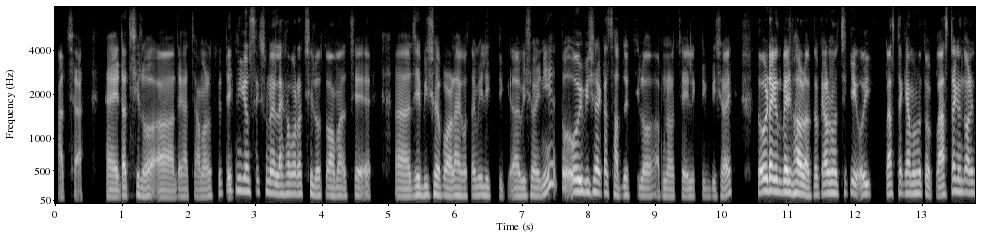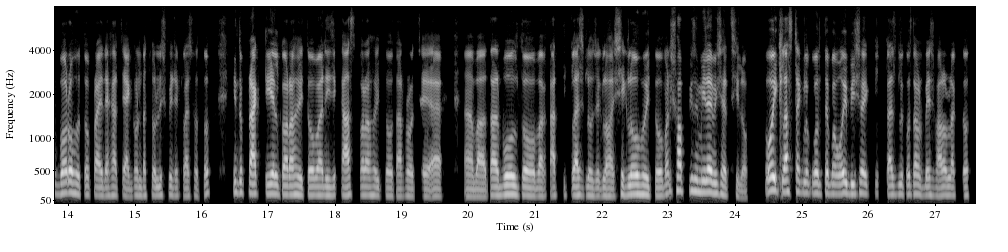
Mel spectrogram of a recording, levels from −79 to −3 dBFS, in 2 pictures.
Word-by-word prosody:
আচ্ছা। - - -7 0.4
হ্যাঁ, 110 0 +3
এটা 120 - +2
ছিল 140 -4 -2 0.2
আ - - +2 0.2
দেখা 110 +1 -3
যাচ্ছে 105 - -16
আমার 110 +1 -3
হচ্ছে 120 - -13
technical 195 -2 +1
section 175 0 -7
এ - - +5
লেখাপড়া 150 +1 0
ছিল। 150 - -3
তো - - -7
আমার 125 +1 -2
হচ্ছে - - -8 0.6
আ - - -3 0.2
যে 135 - +2
বিষয়ে 135 0 0
পড়ালেখা 125 0 +1
করতাম 125 +1 -5
electric 120 -3 -8 0.2
আ - - 0
বিষয় 120 +1 -2
নিয়ে। 160 - +1
তো 470 - 0 0.2
ওই 180 - +8
বিষয়ে 175 0 +3
একটা 160 0 -3
subject 130 -1 -3
ছিল 125 0 -5 0.2
আপনার 115 -2 -4 0.3
electric 115 0 -9
বিষয়। 115 +4 -2 0.4
তো - - -28
ওইটা 195 +1 +10
কিন্তু 180 -2 +4
বেশ 170 - +8
ভালো 155 -2 +9
লাগতো। 120 +3 -1
কারণ 155 +1 +5
হচ্ছে 160 +1 -5
কি 170 - +2
ওই 145 - +3 0.3
ক্লাসটা 150 +2 0
কেমন 155 0 +3
হতো? 155 - -3
ক্লাসটা 135 +8 +3
কিন্তু 175 -1 0
অনেক 165 -1 0
বড় 160 +1 +4
হতো। 140 -2 -4
প্রায় 125 -1 0
দেখা 125 +2 -3
যাচ্ছে 125 - -7
১ - - -12
ঘন্টা 125 -1 -5
৪০ 130 +1 -5
মিনিটের 120 -2 -7
ক্লাস 115 0 -6
হতো। - - -8 0.4
কিন্তু 170 0 -4
practical 150 -1 +5
করা 135 0 +3
হইতো 130 -2 -1
বা 130 - +3
নিজে 125 +1 -2
কাজ 125 +2 +3
করা 130 0 -1
হইতো। 120 -1 -7
তারপর 115 +1 -5
হচ্ছে 110 - -8
অ্যা 115 - +1 0.4
আ - - -2
বা 110 - +2
তার 130 -1 +4
বলতো 140 -2 +4 0.2
বা 120 - +2
তাত্বিক 120 0 -5
ক্লাসগুলো 125 -1 0
যেগুলো 120 0 -3
হয়, 110 - -3
সেগুলোও 140 +1 +3
হইতো। 130 -3 -1
মানে 150 - -3
সবকিছু 195 -1 +1
মিলায় 170 0 +7
মিশায় 140 -5 -1
ছিল। 110 -6 -8 0.4
ওই 200 - +10
ক্লাসগুলো 175 -2 +1
করতে 155 -1 0
বা 145 - -1
ওই 155 - +6
বিষয় 155 +2 +1
কা - - -15
ক্লাসগুলো 135 +2 -3
করতে 145 0 -5
আমার 140 -4 -4
বেশ 130 - -2
ভালো 130 +2 0
লাগতো। 125 0 -6
135 Hz, 225 wpm, -23 LUFS, 120-155 Hz, 0.6 s, ওইটা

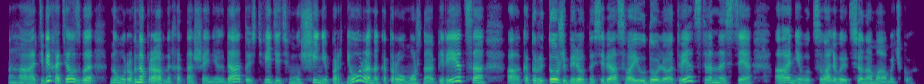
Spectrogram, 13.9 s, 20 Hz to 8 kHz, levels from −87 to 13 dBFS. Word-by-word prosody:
Ага, 200 -6 -3
тебе 350 - +5
хотелось 265 - +3
бы, 210 -2 +4 0.2
ну, 220 -6 -3
равноправных 190 - +2
отношениях, 145 -4 -6
да? 285 +1 +4
То - - -6
есть 140 +7 -10
видеть 200 -7 -2
в - - -10
мужчине 165 +3 -1
партнёра, 220 - +1
на 190 -3 -3
которого 175 -1 -2
можно 165 -1 -5
опереться, 215 - +2 0.3
а, 160 0 -3
который 200 0 -3
тоже 245 -1 +7
берёт 165 -1 0
на 165 - -7
себя 175 +2 +1
свою 170 +4 0
долю 155 -4 +2
ответственности, 205 - -1 0.3
а 225 0 +1
не 190 -5 -3
вот 150 -1 -8
сваливает 175 -3 -1
всё 190 +4 -1
на 170 0 -3
мамочку? 135 -5 -7
180 Hz, 145 wpm, -21 LUFS, 160-215 Hz, 0.3 s, тоже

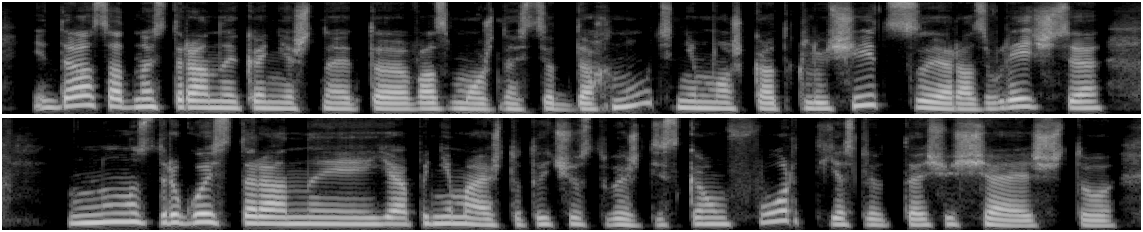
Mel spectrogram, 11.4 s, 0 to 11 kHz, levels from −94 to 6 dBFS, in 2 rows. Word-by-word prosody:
И 215 - -6
да, 250 +6 +4
с 250 - -5
одной 225 0 +3
стороны, 205 -2 +3
конечно, 180 -1 -2
это 165 0 +1
возможность 165 -1 -1
отдохнуть, 170 - -2
немножко 180 -3 0
отключиться, 195 - -1
и - - +5
развлечься. 190 +5 +1 0.5
Но, 240 +4 +3
с 230 - -3
другой 235 +1 +4
стороны, 195 -3 +2
я 185 -1 +1
понимаю, 200 -2 +1
что 165 +2 -9
ты 185 +3 -4
чувствуешь 175 -3 -5
дискомфорт, 190 - -4
если 170 -2 -3
ты 170 - -1
ощущаешь, 165 -3 0
что, 145 -1 -4
185 Hz, 140 wpm, -22 LUFS, 170-210 Hz, 0.5 s, и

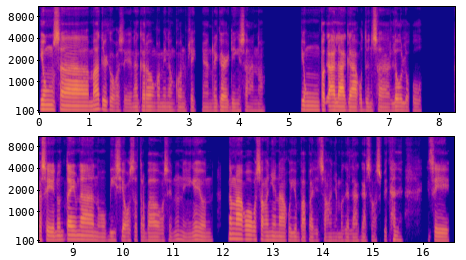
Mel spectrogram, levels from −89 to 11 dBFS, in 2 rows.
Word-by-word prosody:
'yong 145 -2 +3
sa 140 +4 +8 0.6
mother 140 0 +2
ko 125 -2 -6
kasi 110 -1 -7
nagkaroon 115 +1 -4
kami 115 -1 -8
ng 110 -1 -10
conflict 110 0 -10
niyan 110 0 -9
regarding 110 0 -3
sa 110 0 -1
ano, 105 0 -16 0.7
'yong 130 -2 -3
pag-aalaga 120 -3 +5
ko 115 - -5
do'n 115 0 -9
sa 110 0 +2
lolo 115 0 -3
ko. 110 -2 -13 0.6
Kasi 125 -2 +6
noon 130 +1 -5
time 140 -1 +6
na 130 -1 +2
ano, 110 -1 -9
busy 120 +2 -1
ako 115 0 -2
sa 125 +2 -1
trabaho 115 -1 -4
kasi 110 +3 -1
no'n, 135 +1 -12
eh. 110 -2 -11
Ngayon, 115 -3 -4 0.4
nangako 150 -3 +3
ako - - -5
sa - - +4
kanya 125 0 -5
na 120 - -2
ako 120 - -9
'yong 115 -1 -9
papalit 110 0 -6
sa 110 -1 -1
kanya 110 0 -15
mag-alaga 105 0 -9
sa 115 +1 +1
ospital. 120 +4 0 0.6
Kasi 115 -2 -2
115 Hz, 170 wpm, -22 LUFS, 110-125 Hz, 0.7 s, sa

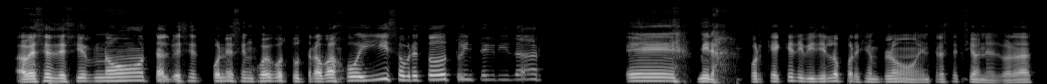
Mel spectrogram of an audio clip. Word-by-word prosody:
a - - +4
veces 140 +5 +6
decir 145 +2 +1
no, 170 +4 +2
tal - - +2
vez, - - -2
eh, 160 -1 -6
pones 155 - -1
en 145 -2 -5
juego 155 +1 +2
tu 145 -1 -5
trabajo 155 +7 +3
y 220 +8 0
sobre 200 -1 0
todo 215 +4 +2
tu 225 - -12
integridad. 215 +1 -12 0.8
Eh, 165 -1 +2 0.2
mira, 135 -7 +3 0.3
porque 130 +1 -5
hay 140 - +2
que 170 +5 -3
dividirlo, 145 0 -2
por - - -4
ejemplo, 125 -2 -4
en 110 -1 -8
3 120 +2 -9
secciones, 115 -7 -6
¿verdad?, 105 +3 -3
155 Hz, 165 wpm, -23 LUFS, 130-180 Hz, 0.8 s, veces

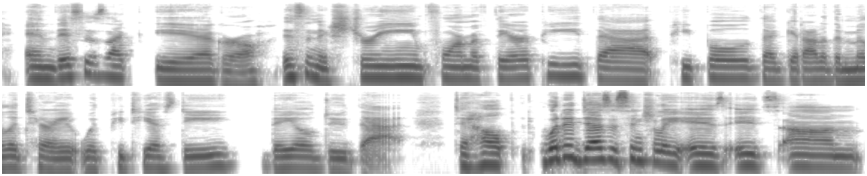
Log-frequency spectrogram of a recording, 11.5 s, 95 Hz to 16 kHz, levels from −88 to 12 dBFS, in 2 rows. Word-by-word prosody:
And 155 -1 +1
this 165 +4 +1
is, 190 -3 -3
like 165 -2 -1 0.2
yeah, 130 -2 0
girl, 120 -1 -5
it's 165 +2 0
an 180 -5 0
extreme 165 +3 +1
form 155 -1 -2
of 145 0 -7
therapy 165 +3 -4
that 140 -3 -2
people 155 0 -2
that 135 -2 -5
get 140 -1 -5
out 135 0 0
of 140 - -4
the 135 - -3
military 130 -2 -1
with 130 0 -6
PTSD, 140 +3 -3 0.2
they'll 140 0 -1
do 125 -1 -4
that, - - -3 0.3
to 160 - 0
help 165 +1 +2 0.2
what 230 +4 +7
it 270 -4 +5
does, 230 0 +9
essentially 210 -4 +4
is 160 -1 +2
it's, 160 -1 0
um, 150 -2 0
150 Hz, 175 wpm, -26 LUFS, 135-165 Hz, 0.3 s, does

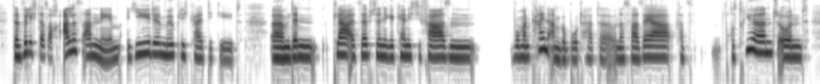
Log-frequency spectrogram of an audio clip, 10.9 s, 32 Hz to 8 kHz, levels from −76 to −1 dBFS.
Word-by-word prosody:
dann 200 0 +1
will 240 - +4
ich 245 - -8
das 200 -3 -4
auch 165 - -6
alles 275 +5 +4
annehmen, 175 -6 -1
jede 230 +5 -1
Möglichkeit, 210 -5 -3
die 165 - -13
geht. 155 -2 -11 0.4
Ähm, 180 -1 +4
denn 185 0 +1 0.2
klar, 225 -1 +6
als 195 - -2
Selbstständige 210 -2 -1
kenne 200 +1 -1
ich 200 - -6
die 200 - -11
Phasen, 185 -2 +1 0.4
wo 190 +1 -5
man 190 0 0
kein 310 - +2
Angebot 165 +1 -4
hatte 165 +1 -9
und 175 - -6
das 170 +1 -6
war 175 - +2
sehr 190 0 +2
verz 180 -1 -13 0.4
frustrierend 250 +4 +2
und 190 -1 0
190 Hz, 175 wpm, -23 LUFS, 180-215 Hz, 0.4 s, klar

